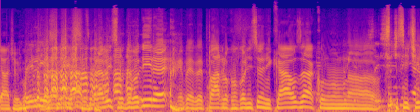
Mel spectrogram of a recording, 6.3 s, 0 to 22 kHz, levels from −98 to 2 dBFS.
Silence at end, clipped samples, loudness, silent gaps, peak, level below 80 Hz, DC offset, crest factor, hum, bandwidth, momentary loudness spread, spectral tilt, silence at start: 0 s; under 0.1%; -14 LUFS; none; -2 dBFS; -34 dBFS; 0.3%; 12 dB; none; 18 kHz; 5 LU; -5.5 dB/octave; 0 s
